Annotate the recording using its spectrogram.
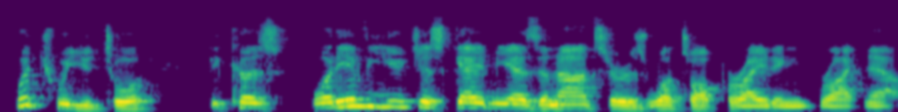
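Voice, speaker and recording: With an Australian accent, a man speaks at a moderate pace in a fairly high pitch, his tone dark and mellow. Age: 60s. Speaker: coach and hypnotist. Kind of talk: webinar panel talk. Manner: animated.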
